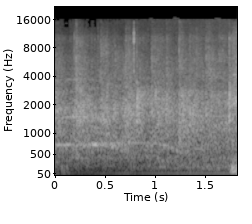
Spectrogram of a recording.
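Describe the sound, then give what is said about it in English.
An audience gives a woman a hand clap in a steady, dense wash of applause that holds at a fairly loud level for a couple of seconds, with a slight swell at the end. “Come on, give her a good hand clap.”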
